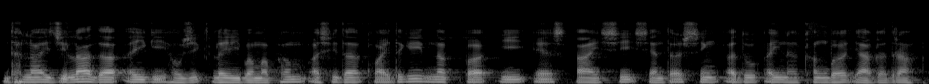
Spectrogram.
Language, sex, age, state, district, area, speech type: Manipuri, male, 18-30, Manipur, Imphal West, urban, read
